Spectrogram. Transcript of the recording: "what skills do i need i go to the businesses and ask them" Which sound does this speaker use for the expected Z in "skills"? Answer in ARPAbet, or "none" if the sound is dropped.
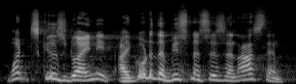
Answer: S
